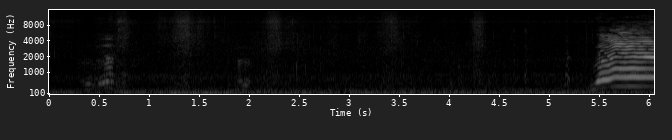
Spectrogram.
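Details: Philippine native goat at breeding time, male and female behaviour around mating; faint scattered sounds, then one loud, wavering bleat with a rich harmonic tone that begins near the end and is cut off.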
